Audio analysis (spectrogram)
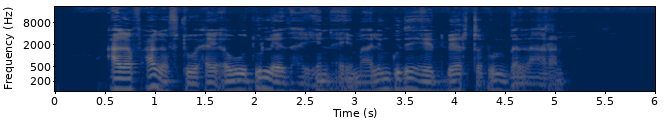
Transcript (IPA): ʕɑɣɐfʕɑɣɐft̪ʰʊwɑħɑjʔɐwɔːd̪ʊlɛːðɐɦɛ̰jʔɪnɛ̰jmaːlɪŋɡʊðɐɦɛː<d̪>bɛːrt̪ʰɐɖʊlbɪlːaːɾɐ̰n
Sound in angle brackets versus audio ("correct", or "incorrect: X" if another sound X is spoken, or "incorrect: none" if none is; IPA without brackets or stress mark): correct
